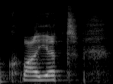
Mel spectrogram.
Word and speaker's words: quiet: sounds like quite a quiet slightly uh slight mispronunciation quiet has two syllables quite has one syllable it has so so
